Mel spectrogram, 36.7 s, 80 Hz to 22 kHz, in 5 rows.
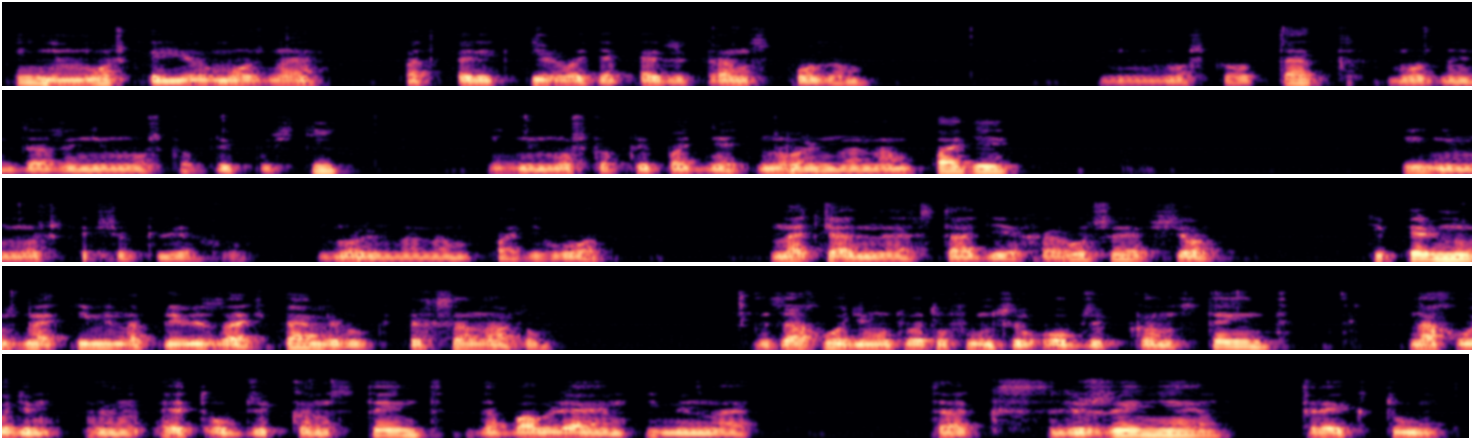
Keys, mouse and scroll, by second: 0.8-1.4 scroll up 1, 1.4 middle click, 3.5 click, 4.8 click, 7.0 click, 9.2 click, 11.2 KP_0, 12.9 KP_0, 14.7 click, 16.4 KP_0, 19.8 KP_0, 21.9 click, 28.0 click, 30.9 click.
